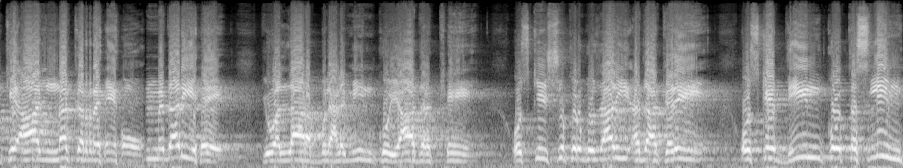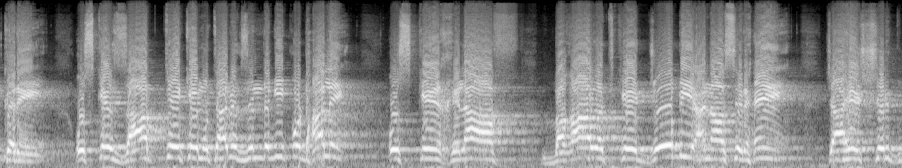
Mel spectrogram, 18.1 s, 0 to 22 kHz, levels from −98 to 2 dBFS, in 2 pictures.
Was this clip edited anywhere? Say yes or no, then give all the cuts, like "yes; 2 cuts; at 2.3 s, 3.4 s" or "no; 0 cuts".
yes; 1 cut; at 1.5 s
